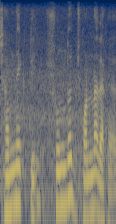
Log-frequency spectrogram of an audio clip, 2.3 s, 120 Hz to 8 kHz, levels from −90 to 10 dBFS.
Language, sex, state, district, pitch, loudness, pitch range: Bengali, male, West Bengal, Kolkata, 160 Hz, -17 LUFS, 135-170 Hz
